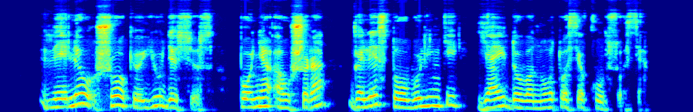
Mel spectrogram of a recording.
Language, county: Lithuanian, Utena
